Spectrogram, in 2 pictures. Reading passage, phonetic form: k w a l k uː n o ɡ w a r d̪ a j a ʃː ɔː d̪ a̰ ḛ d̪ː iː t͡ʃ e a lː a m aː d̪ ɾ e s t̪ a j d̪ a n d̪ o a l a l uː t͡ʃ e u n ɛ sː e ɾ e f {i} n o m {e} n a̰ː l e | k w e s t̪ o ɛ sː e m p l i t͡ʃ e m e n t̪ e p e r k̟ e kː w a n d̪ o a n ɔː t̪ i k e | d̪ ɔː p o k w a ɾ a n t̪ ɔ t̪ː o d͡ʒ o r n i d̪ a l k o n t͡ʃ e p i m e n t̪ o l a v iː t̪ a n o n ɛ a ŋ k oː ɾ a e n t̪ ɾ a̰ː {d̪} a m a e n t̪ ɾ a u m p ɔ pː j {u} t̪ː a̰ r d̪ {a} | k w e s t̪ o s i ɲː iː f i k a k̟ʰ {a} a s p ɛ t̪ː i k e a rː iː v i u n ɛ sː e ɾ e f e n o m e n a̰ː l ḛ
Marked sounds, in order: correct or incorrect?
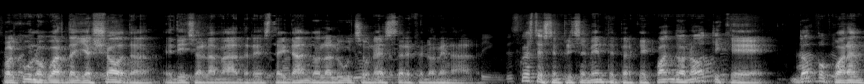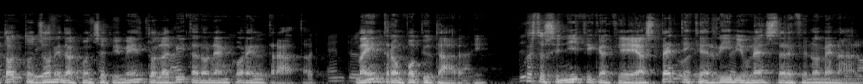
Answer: incorrect, correct, incorrect, correct, incorrect, incorrect

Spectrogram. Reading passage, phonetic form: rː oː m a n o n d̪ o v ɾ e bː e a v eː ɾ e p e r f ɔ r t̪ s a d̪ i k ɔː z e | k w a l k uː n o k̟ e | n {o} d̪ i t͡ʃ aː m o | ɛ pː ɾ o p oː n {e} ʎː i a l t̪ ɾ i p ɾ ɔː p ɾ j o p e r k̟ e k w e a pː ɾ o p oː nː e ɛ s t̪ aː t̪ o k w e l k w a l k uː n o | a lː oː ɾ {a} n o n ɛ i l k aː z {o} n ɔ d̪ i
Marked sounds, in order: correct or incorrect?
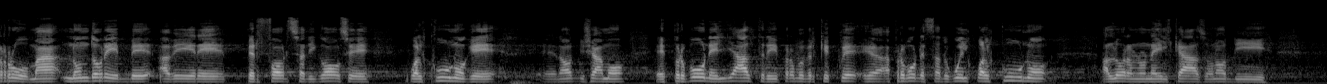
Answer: incorrect, correct, correct, correct

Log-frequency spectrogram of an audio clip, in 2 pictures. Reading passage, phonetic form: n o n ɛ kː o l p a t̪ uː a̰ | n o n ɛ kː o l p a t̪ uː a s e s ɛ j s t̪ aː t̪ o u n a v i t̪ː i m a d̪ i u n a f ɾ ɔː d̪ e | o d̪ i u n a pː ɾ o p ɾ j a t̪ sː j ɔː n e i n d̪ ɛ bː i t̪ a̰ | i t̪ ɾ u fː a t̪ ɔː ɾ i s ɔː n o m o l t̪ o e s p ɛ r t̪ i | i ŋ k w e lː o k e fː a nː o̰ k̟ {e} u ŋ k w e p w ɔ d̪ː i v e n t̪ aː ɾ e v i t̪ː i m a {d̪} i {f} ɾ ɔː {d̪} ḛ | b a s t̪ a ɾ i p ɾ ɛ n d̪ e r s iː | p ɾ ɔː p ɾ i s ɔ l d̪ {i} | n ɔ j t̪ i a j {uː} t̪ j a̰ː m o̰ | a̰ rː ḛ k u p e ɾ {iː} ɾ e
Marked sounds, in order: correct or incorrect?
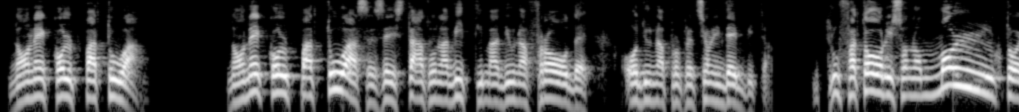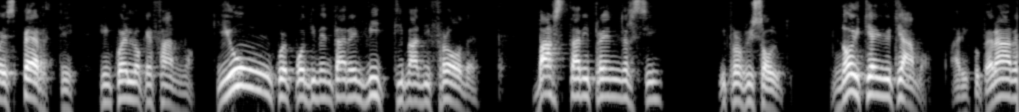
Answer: incorrect, correct, correct, correct, correct, incorrect, incorrect

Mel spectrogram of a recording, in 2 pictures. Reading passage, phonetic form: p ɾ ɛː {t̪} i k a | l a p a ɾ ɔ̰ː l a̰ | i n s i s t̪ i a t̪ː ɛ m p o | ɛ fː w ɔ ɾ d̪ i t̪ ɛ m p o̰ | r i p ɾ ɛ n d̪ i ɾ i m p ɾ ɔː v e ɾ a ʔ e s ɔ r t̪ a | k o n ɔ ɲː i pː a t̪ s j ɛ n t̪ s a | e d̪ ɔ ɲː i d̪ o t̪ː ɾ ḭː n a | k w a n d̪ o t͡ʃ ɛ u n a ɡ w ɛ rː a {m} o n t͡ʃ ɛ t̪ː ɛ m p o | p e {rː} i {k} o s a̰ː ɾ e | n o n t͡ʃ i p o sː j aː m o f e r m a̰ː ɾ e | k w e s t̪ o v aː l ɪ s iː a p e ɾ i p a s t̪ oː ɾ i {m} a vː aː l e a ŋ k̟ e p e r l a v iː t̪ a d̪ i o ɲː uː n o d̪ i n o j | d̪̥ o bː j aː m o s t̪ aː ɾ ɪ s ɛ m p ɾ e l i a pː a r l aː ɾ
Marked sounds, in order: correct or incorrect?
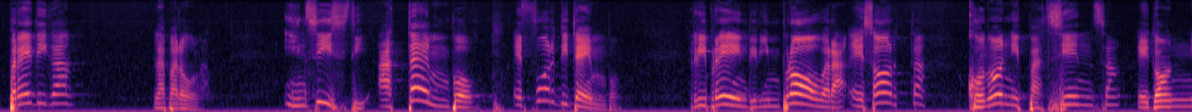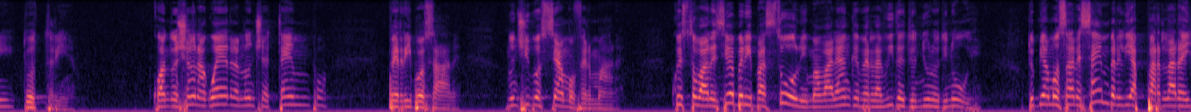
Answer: incorrect, incorrect, correct, incorrect, correct

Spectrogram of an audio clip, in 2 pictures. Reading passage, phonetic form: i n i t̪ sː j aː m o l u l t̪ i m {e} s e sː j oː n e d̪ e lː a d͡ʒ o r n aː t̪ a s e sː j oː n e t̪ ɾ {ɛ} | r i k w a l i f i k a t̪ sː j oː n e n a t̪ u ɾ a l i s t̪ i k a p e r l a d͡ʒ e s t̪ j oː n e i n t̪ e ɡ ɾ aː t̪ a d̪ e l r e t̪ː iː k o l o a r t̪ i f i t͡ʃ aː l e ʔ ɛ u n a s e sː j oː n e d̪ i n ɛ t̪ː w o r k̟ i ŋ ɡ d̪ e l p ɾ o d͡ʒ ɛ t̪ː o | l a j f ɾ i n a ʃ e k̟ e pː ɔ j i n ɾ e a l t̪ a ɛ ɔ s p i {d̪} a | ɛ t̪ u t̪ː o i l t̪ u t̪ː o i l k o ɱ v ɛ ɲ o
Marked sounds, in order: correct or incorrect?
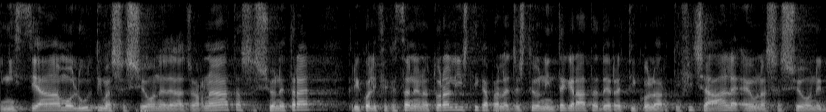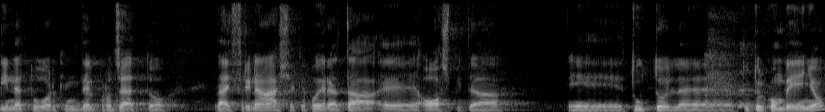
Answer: incorrect, correct, incorrect

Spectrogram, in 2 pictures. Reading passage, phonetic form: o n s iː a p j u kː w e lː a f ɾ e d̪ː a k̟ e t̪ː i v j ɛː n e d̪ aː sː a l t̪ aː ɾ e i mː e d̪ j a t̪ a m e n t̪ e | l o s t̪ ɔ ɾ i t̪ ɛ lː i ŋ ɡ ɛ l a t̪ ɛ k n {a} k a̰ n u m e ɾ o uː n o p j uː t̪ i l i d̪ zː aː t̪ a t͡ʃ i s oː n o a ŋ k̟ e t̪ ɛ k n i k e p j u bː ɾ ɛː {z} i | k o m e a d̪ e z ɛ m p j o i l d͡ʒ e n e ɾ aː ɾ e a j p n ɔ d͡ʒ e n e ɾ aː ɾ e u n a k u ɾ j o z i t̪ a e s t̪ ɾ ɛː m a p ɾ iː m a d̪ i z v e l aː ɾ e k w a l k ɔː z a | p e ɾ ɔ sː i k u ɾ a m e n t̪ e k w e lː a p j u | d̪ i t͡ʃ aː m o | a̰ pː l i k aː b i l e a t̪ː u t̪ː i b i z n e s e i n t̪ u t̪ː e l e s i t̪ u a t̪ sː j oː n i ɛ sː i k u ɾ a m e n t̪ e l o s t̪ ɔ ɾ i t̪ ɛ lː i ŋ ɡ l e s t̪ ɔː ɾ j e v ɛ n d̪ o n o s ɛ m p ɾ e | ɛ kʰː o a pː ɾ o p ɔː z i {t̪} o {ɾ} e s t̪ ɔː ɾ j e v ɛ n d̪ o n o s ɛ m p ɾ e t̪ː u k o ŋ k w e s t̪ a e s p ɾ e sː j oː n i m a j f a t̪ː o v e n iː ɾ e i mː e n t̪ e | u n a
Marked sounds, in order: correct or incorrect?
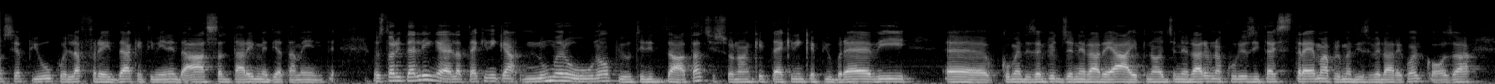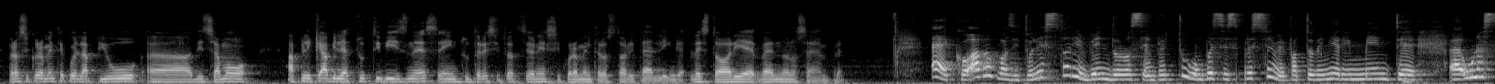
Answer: incorrect, incorrect, correct, incorrect

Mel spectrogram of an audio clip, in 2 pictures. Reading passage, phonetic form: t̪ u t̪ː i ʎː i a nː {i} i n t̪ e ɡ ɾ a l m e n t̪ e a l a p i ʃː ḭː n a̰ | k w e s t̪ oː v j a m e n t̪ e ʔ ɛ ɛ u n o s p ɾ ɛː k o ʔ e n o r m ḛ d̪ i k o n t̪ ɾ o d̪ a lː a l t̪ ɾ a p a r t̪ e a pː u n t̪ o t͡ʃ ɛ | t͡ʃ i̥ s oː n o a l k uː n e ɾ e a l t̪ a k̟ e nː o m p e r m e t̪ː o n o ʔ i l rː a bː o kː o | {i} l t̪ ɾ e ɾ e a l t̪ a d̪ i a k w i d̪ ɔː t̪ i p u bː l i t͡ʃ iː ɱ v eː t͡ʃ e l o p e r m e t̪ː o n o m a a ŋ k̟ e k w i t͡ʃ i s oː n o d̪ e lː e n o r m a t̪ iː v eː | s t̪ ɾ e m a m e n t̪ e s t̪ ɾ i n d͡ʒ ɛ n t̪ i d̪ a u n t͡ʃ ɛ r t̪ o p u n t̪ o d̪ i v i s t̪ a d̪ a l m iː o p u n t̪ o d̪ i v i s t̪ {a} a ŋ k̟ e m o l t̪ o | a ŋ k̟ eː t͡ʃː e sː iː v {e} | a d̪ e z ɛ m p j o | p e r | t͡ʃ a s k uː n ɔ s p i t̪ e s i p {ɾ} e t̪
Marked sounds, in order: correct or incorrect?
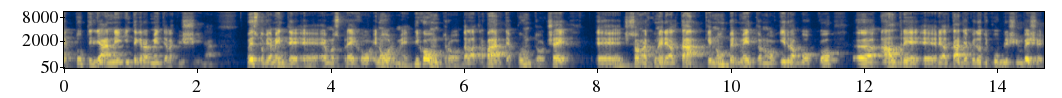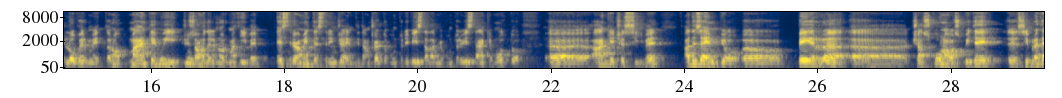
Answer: correct, incorrect, correct, correct, correct

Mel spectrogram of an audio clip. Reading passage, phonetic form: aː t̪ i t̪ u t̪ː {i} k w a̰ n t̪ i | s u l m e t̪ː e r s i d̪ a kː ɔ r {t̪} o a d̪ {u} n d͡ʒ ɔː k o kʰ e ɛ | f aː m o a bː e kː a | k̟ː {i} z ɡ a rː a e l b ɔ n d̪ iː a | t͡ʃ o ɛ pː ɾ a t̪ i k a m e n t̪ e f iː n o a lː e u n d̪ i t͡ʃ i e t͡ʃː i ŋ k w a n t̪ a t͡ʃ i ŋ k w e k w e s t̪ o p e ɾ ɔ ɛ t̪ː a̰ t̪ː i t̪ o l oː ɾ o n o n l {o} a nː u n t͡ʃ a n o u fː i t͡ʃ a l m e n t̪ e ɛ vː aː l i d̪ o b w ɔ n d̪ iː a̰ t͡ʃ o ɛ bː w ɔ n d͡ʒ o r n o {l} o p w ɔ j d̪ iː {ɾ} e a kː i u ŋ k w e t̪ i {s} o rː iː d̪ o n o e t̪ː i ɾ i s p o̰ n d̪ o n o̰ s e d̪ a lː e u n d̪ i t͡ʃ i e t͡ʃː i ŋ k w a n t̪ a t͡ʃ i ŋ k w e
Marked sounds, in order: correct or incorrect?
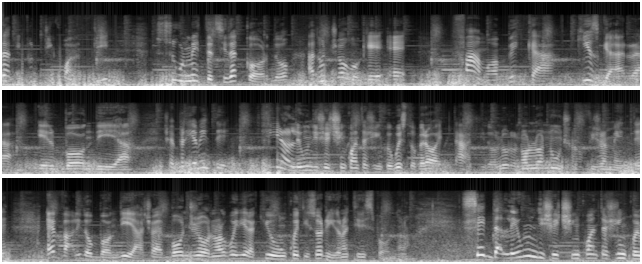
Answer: correct, incorrect, correct, correct, correct, correct, correct, correct

